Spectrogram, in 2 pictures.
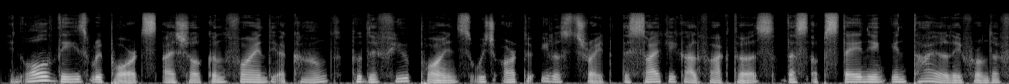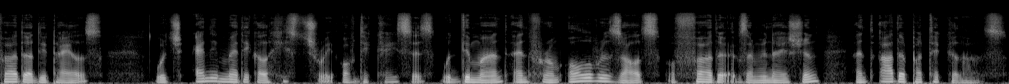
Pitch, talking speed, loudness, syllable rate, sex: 110 Hz, 135 wpm, -24 LUFS, 4.5 syllables/s, male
